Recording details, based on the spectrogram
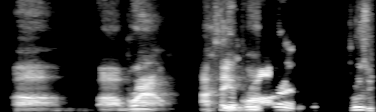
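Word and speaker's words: Braun: Christian Bryan Christian Bryan it's brown actually it's listening no it's actually Brown they say I don't know why it's spelled yes it felt like Rome but they said his name brown but anyway that that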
